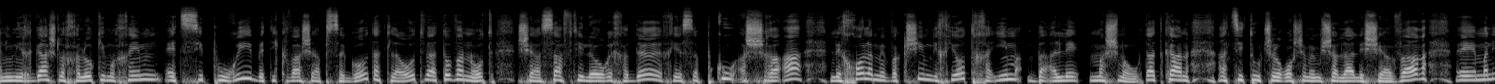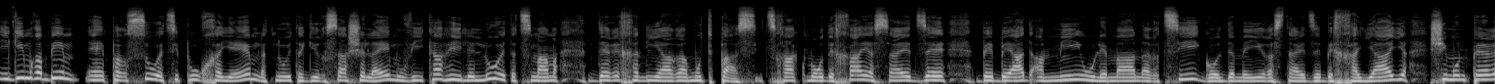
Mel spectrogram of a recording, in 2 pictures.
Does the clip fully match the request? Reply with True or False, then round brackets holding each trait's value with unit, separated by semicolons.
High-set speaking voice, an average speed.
False (180 Hz; 125 wpm)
